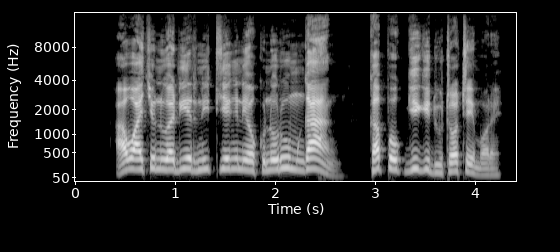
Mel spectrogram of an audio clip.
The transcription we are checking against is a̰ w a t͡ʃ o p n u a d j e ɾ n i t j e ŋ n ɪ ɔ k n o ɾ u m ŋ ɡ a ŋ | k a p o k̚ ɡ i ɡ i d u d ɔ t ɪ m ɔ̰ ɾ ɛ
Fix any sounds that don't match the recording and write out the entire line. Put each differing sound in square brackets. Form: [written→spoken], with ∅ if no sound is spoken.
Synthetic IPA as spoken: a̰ w a t͡ʃ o [p→∅] n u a d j e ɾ n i t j e ŋ n ɪ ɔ k n o ɾ u m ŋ ɡ a ŋ | k a p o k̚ ɡ i ɡ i d u [d→t] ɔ t ɪ m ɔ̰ ɾ ɛ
